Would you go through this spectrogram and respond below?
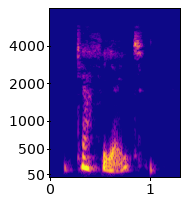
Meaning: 1. To leave the mundane world and enter the science fiction fandom community 2. To drop out of fandom community activities, with the implication of "getting a life"
- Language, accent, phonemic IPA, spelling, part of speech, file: English, Southern England, /ˈɡæfiˌeɪt/, gafiate, verb, LL-Q1860 (eng)-gafiate.wav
